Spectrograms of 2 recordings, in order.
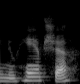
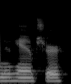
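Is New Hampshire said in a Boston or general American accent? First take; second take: Boston; general American. First: It is said in a Boston accent. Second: It is said in a general American accent.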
